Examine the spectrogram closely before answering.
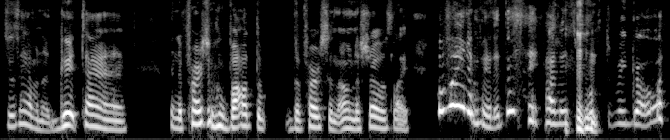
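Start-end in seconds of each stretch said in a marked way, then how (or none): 4.4-6.6 pitched-up startled "wait a minute"; hammed-up indignant surprise; mock dismay. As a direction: play the shocked partner catching on. Acting contestant's dismay.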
